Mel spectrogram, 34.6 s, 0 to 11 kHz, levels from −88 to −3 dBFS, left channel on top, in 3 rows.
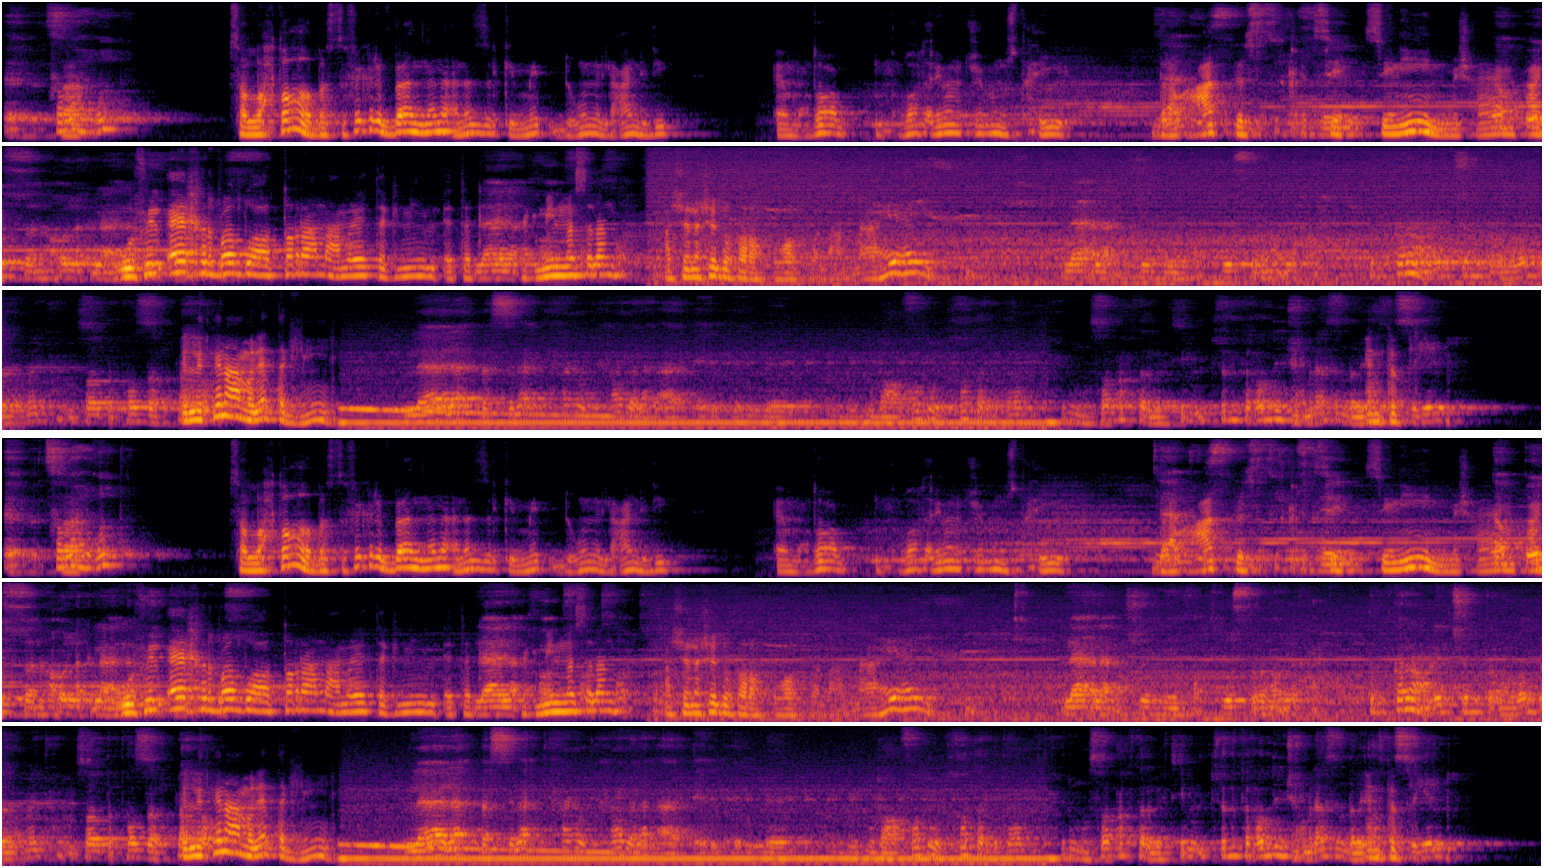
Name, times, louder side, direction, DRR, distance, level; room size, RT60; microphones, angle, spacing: voice 1, 0.0-0.9 8.6-10.1 11.2-12.6 12.8-12.9 15.1-16.5 18.8-18.9 19.1-19.2 19.5-21.5 21.8-24.7 26.1-29.1 29.4-34.0, right 2 dB, 80° right, 1.2 m, -32 dB
voice 2, 1.7-5.0 5.8-8.1 8.6-11.6 12.4-15.1 15.5-16.3 16.5-18.6 24.4-25.6 32.8-32.9 33.3-33.6, left 1 dB, 10° left, 0.4 m, -27 dB
Alarm, 5.7-23.7, right 2 dB, 55° right, 1.3 m, -45 dB
sound 1, 16.4-23.1, left 2 dB, 60° left, 1.9 m, -39 dB
Domestic sounds home sounds, 25.6-31.0, right 2 dB, 25° right, 0.9 m, -32 dB
11.0 x 5.9 x 7.9 m
head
